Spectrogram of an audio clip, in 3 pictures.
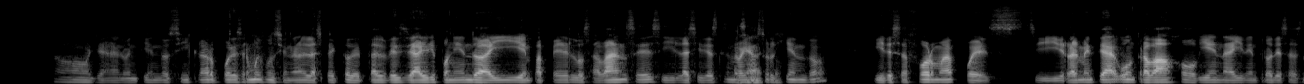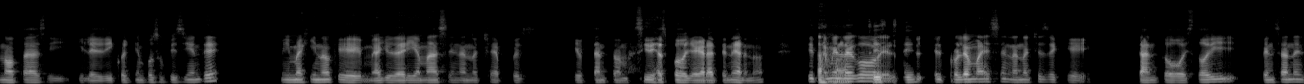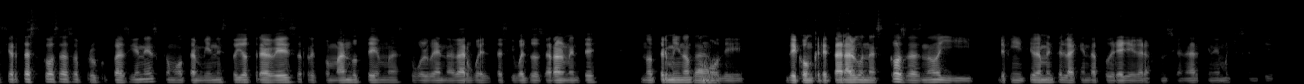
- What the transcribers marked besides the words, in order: none
- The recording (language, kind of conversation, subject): Spanish, advice, ¿Cómo describirías tu insomnio ocasional por estrés o por pensamientos que no paran?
